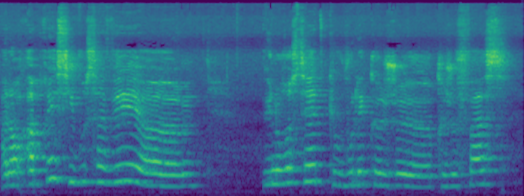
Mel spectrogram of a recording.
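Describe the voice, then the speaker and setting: A woman's voice: sits high, unhurried, darkish tone. Chatty woman cooking at a distance. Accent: Spanish. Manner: chatty, repeats "hein" and "voilà", restarts words. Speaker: home cooking video host. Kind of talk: casual cooking demonstration. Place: home kitchen with a sizzling pan. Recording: roomy distant kitchen sound, faint noise.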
